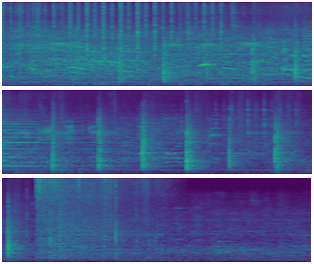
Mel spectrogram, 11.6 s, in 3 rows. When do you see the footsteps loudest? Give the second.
6 s.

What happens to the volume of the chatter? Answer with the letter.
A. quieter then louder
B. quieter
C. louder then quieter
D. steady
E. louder
B.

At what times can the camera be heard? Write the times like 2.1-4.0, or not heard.
not heard.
